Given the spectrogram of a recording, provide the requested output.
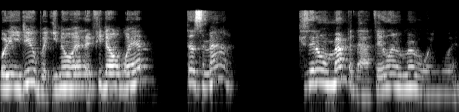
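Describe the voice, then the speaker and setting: A somewhat breathy woman with an American accent speaks with ordinary pitch variation. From Massachusetts, Boston area. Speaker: sales director. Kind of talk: guest talk on video call. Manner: fast.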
